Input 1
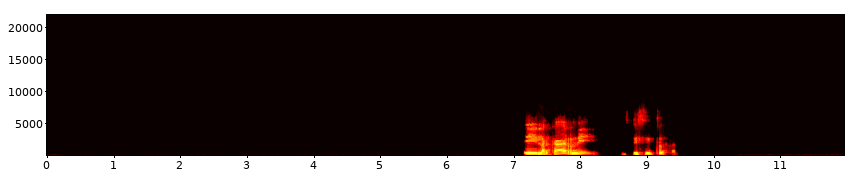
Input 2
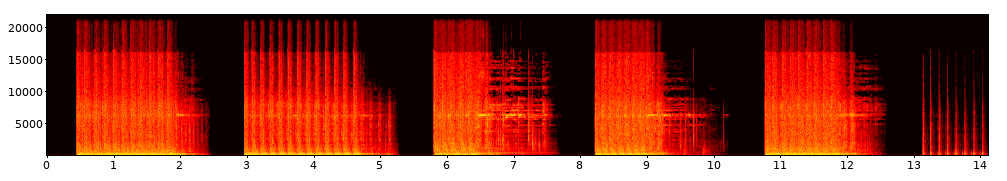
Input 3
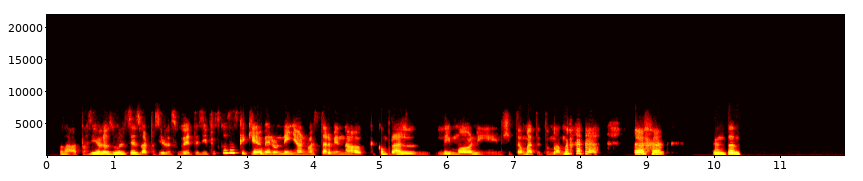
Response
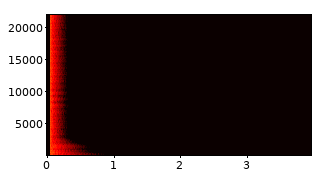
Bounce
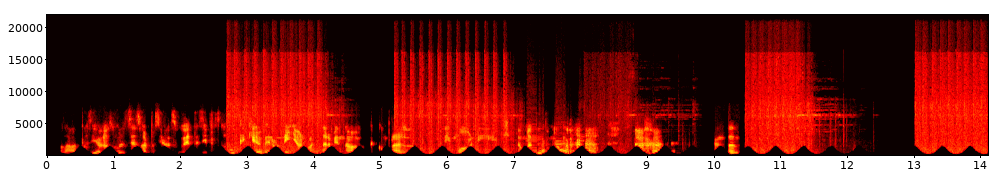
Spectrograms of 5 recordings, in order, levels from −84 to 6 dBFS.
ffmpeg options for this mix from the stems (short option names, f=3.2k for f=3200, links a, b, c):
-filter_complex "[0:a]bandreject=f=53.53:t=h:w=4,bandreject=f=107.06:t=h:w=4,adynamicsmooth=sensitivity=5.5:basefreq=2.9k,aeval=exprs='clip(val(0),-1,0.168)':c=same,volume=-11dB,asplit=2[a][b];[1:a]highshelf=f=5.2k:g=4.5,adelay=2250,volume=-10.5dB[c];[2:a]highpass=1.4k,agate=range=-21dB:threshold=-52dB:ratio=16:detection=peak,volume=2.5dB[d];[b]apad=whole_len=722220[e];[c][e]sidechaincompress=threshold=-48dB:ratio=5:attack=26:release=1180[f];[a][f][d]amix=inputs=3:normalize=0,afftfilt=real='re*gte(b*sr/1024,370*pow(1600/370,0.5+0.5*sin(2*PI*2.4*pts/sr)))':imag='im*gte(b*sr/1024,370*pow(1600/370,0.5+0.5*sin(2*PI*2.4*pts/sr)))':win_size=1024:overlap=0.75"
